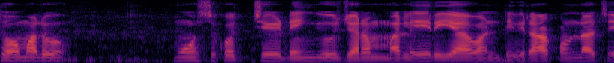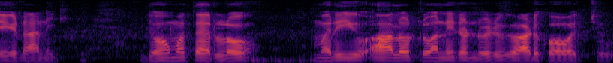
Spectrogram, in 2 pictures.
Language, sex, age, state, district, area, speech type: Telugu, male, 18-30, Andhra Pradesh, Srikakulam, urban, spontaneous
